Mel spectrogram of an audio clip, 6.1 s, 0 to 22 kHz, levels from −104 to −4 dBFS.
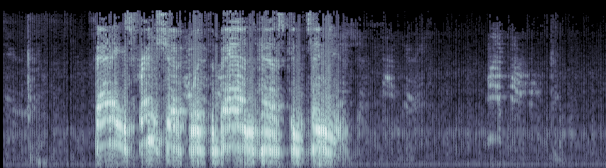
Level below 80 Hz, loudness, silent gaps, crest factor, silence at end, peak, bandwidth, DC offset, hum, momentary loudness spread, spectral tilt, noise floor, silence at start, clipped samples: -60 dBFS; -16 LUFS; none; 20 dB; 0.9 s; 0 dBFS; 17 kHz; under 0.1%; none; 21 LU; -1.5 dB/octave; -55 dBFS; 0.25 s; under 0.1%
